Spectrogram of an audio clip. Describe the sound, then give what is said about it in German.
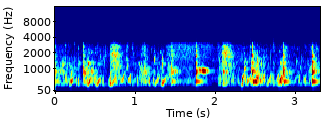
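Continuous, irregular bubbling of water made by a person, a dense stream of small pops and gurgles with no pauses, fairly thin-sounding. No voices are heard. “Ich muss, glaube ich, noch ein bisschen lauter blubbern.”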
